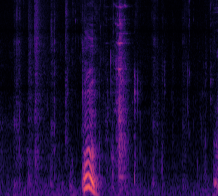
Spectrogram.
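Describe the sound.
Eating sounds as people share ramen soup with chopsticks: a few short chewing and biting noises, one louder burst near the middle, with brief voice sounds around them.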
